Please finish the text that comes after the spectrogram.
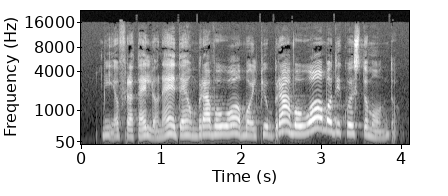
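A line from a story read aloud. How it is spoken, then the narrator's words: Exclaimed. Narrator (Italian): esclamò Carlo Cheeryble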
